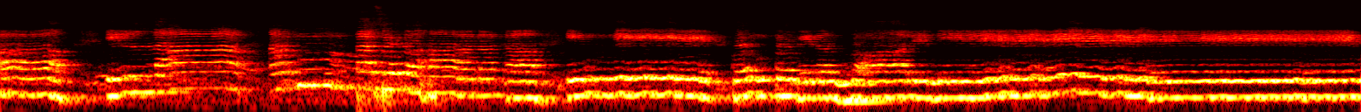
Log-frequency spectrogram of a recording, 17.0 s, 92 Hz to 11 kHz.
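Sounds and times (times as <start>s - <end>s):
man chanting into a microphone: 0.0s - 17.0s.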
